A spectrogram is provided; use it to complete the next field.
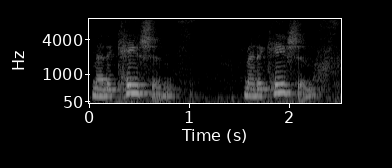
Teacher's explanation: And medications has the primary stress on the third syllable.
